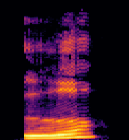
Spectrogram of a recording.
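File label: "é", Chinese; pinyin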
